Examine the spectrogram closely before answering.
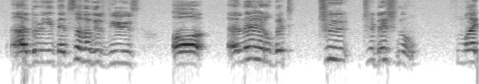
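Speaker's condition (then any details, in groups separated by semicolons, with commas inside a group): Quadriplegic cerebral palsy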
